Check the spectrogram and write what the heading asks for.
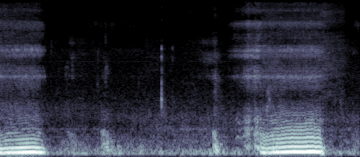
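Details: French Bulldog puppy snoring very loudly on an afternoon nap: two loud, low, rattling snores with quiet breathing between them.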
